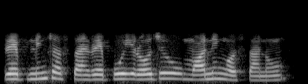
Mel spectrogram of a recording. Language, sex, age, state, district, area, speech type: Telugu, female, 18-30, Andhra Pradesh, Kadapa, rural, conversation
